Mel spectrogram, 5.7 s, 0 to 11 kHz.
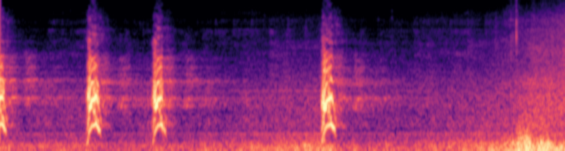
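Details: A corgi on a university campus at the six o'clock evening chimes on Saturday, 3 October 2020, gives three short, sharp barks with a falling tail over faint sustained bell tones.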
